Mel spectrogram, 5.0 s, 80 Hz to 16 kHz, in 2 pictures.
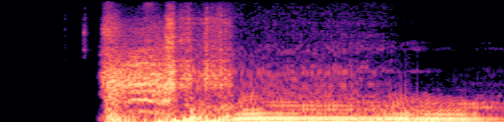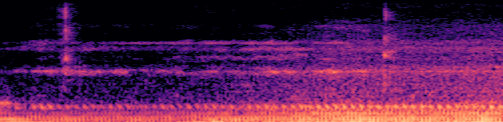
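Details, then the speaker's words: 1.4T-swapped VW Mk1 Rabbit with a Mk4 fuel pump fitted in the Mk1 tank, after fixing a pinched fuel line and pump pulsing. The engine catches at once, revs up strongly, then drops to a smooth, steady idle with no stumble. Normal start and idle. "but there we go it doesn't pulse anymore loads right up with uh with"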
